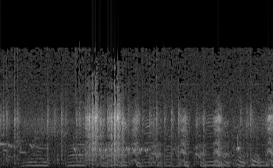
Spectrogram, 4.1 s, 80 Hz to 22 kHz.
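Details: Greater prairie chickens on 30 March 2018 around dawn: repeated short whooping notes and chattering cackles roughly every half second, without the low drone, plus a high hiss.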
